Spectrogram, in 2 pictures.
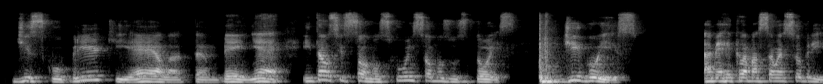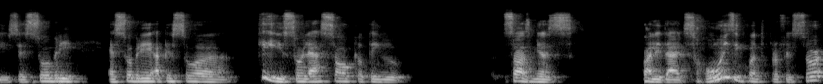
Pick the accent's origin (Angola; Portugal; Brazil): Brazil; Caçapava, São Paulo; minha cidade lá no interior, que é Caçapava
